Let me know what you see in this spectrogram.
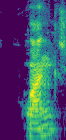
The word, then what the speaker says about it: Hwang: Hwang.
